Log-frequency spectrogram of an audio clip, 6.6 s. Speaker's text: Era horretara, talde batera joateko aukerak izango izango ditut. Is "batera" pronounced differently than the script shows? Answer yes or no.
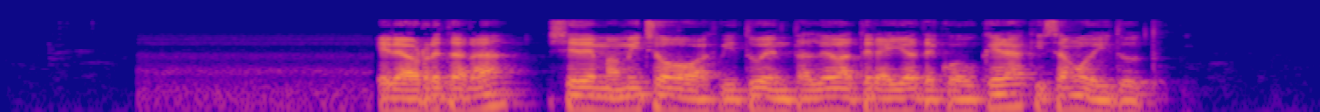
no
